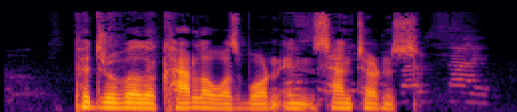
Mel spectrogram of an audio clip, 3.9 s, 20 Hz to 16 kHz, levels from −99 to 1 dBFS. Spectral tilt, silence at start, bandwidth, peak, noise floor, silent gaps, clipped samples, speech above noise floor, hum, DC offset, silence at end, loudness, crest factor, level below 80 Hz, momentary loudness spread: -6 dB/octave; 0.55 s; 11.5 kHz; -2 dBFS; -66 dBFS; none; under 0.1%; 43 dB; none; under 0.1%; 0.35 s; -23 LUFS; 22 dB; -54 dBFS; 12 LU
